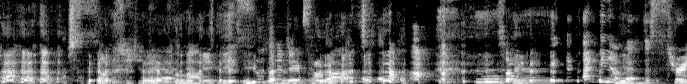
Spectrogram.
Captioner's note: everyone laughing; laughing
